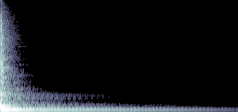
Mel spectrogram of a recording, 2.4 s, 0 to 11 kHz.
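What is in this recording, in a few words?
floor tom; 90s sample CD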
